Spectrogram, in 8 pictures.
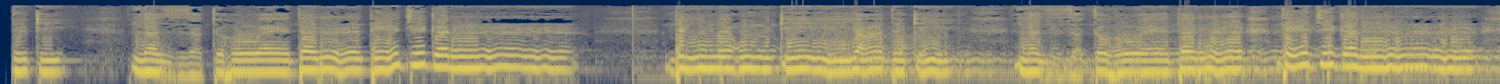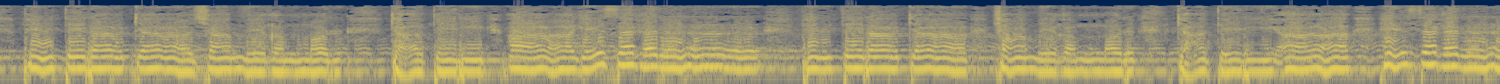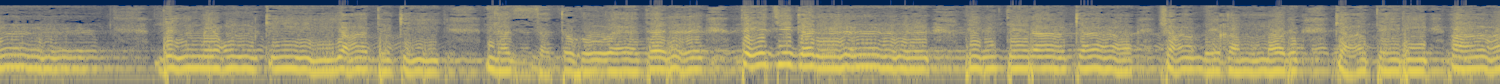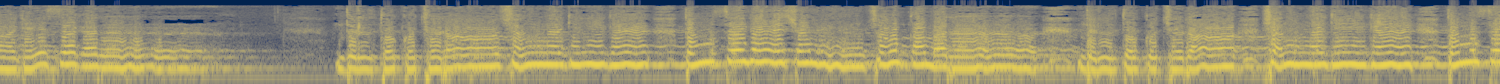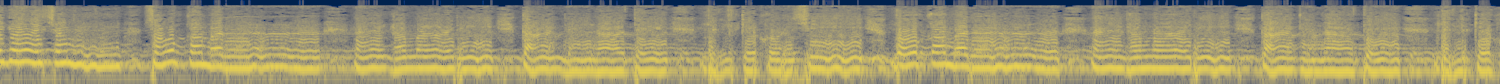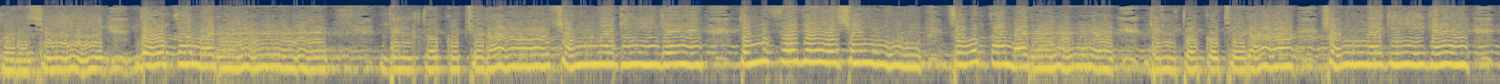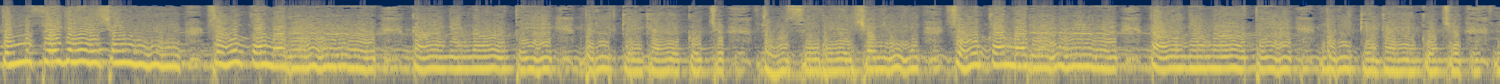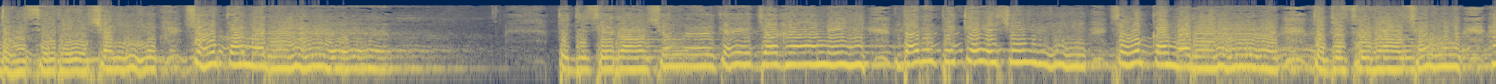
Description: اصلاحی مجلس کی جھلکیاں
